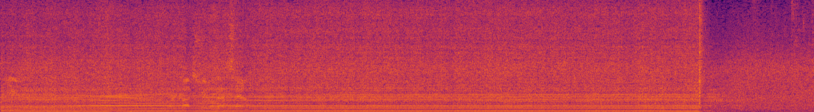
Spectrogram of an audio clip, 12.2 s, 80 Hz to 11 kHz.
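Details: Airrex HSC-60 portable spot cooler with power legs L1 and L3 deliberately swapped out of phase: loud drone with high whining squeal as compressor runs wrong way, then compressor cuts out for 60-second protective countdown leaving only blower; can show E4 error.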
